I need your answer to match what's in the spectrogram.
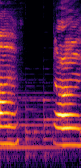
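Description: A domestic cat meows twice, wanting to be let out, clear, with a drawn-out, harmonically rich cry; the first call fades before a louder, rising second meow follows.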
